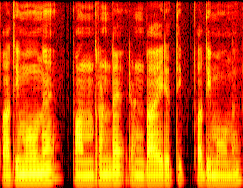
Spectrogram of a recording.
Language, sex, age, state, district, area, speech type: Malayalam, male, 30-45, Kerala, Wayanad, rural, spontaneous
